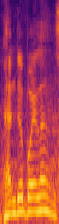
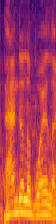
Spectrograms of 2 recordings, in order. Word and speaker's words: pan de la abuela: Or pan de abuela? How do you say it? Yes. Pan de queso, pan de bono. No, pan de la abuela.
